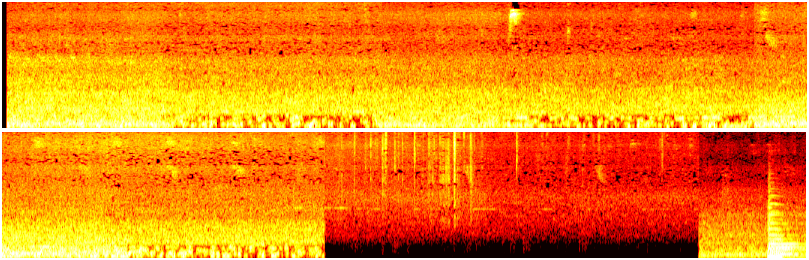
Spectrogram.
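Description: Outdoor background noise: a steady low rumble with a single sharp click about a third of the way in. The rumble cuts off abruptly about three-quarters of the way through, leaving only faint ticks.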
